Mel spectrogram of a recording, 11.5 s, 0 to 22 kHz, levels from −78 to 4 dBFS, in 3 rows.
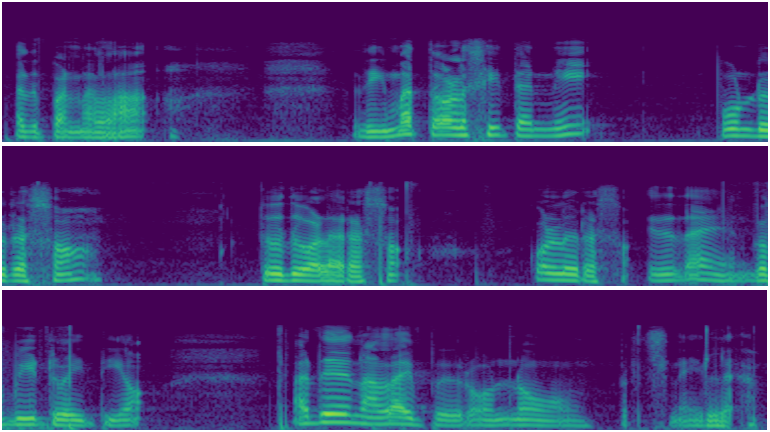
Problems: background sounds at intervals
